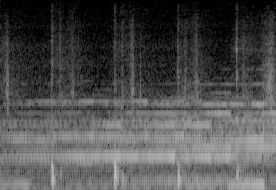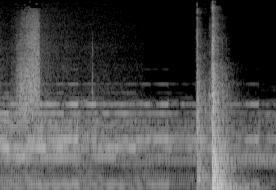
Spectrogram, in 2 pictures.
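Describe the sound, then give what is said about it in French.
A door closes, preceded by a few soft, dull knocks and ending in one louder, sharper thud, faint overall with no voices. “Watson attendit que la porte fût close pour se tourner vers son compagnon.”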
